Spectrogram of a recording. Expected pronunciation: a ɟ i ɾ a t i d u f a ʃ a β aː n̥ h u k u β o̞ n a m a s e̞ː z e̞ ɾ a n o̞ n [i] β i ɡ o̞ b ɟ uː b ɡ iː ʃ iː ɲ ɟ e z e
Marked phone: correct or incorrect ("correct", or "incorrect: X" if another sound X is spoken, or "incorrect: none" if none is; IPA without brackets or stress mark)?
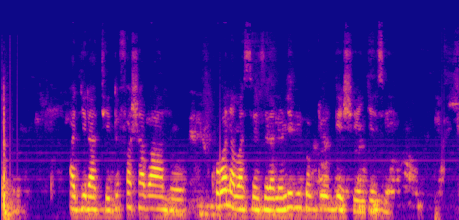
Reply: correct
